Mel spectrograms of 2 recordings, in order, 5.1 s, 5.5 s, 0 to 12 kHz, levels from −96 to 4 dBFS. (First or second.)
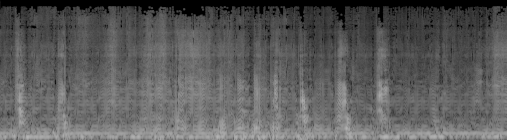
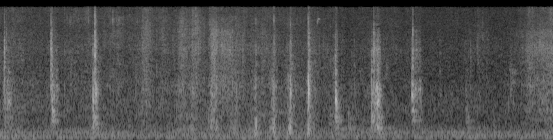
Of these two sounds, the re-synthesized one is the first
